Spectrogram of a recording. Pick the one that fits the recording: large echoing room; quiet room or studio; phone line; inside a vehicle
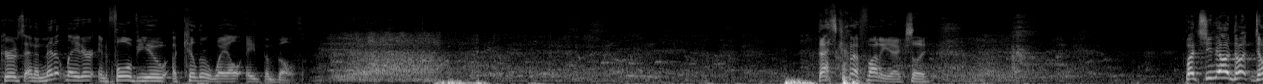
large echoing room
